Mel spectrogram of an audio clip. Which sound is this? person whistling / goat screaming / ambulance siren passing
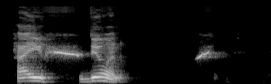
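person whistling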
